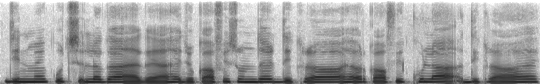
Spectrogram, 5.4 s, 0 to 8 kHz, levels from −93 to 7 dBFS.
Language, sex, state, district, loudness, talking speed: Hindi, female, Himachal Pradesh, Shimla, -13 LUFS, 190 wpm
